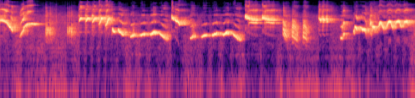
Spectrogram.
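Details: Tledekan (Pied fantail) contest-bird song, lively and varied: sweeping whistles that dip and climb, quick chirps, and wavering trilled phrases following each other with hardly a pause.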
